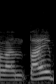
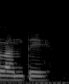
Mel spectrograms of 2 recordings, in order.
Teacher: Adapun contoh kesalahan pengucapan fonem yaitu terjadi pada fonem AI diucapkan menjadi fonem E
